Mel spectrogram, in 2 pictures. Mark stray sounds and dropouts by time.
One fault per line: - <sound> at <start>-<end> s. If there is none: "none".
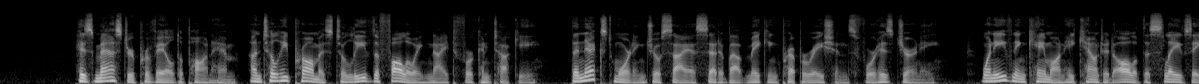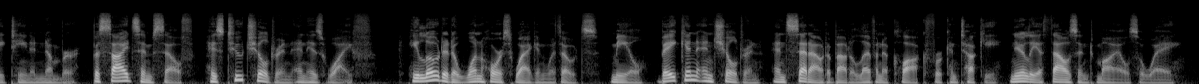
none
